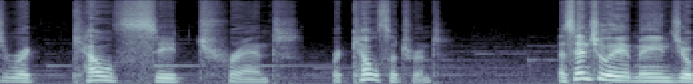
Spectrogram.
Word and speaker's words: recalcitrant: It's a hard C first, a soft C second, I'm 90% sure.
